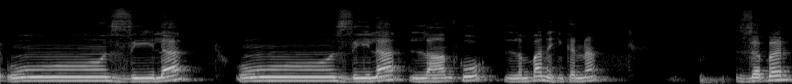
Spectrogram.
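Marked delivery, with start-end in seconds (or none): 0.1-3.8 انزل with the noon hidden and a hissing ز; slow انزل, nasal noon, sharp whistled ز; انزل nasal noon then whistling ز; ikhfa and whistling zay. Shown as a demonstration. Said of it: "زا میں سیٹی پیدا کریں گے".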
